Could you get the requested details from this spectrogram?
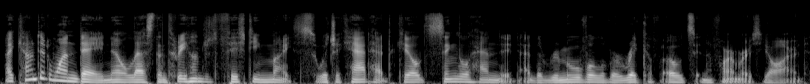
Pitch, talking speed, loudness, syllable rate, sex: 115 Hz, 220 wpm, -21 LUFS, 5.1 syllables/s, male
